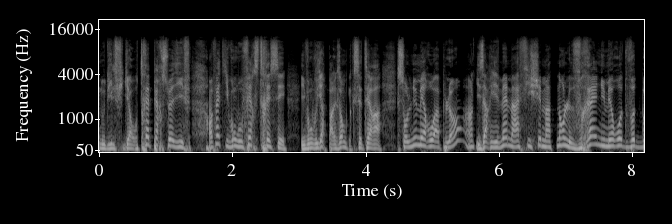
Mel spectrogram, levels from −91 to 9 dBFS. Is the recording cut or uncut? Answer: cut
